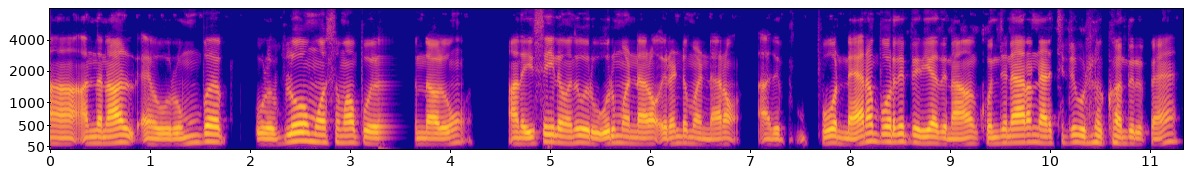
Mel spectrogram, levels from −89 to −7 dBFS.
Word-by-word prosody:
ஆ - - +2 0.3
அந்த 135 +1 -1
நாள் 150 +2 +6 0.2
அ - - 0 0.3
ரொம்ப 150 +6 -5 0.5
ப் - - 0
எவ்ளோ 150 +10 +1 0.2
மோசமா 150 -1 0
போயிருந்தாலும், 120 0 -1 0.5
அந்த 125 -1 +2
இசையில 155 +3 0
வந்து 140 +3 -1
ஒரு 120 - 0
1 140 +3 +2
மணி 135 -2 -3
நேரம், 120 +1 +2
2 135 +3 -3
மணி 115 -2 -3
நேரம். 115 +2 -1 0.3
அது 110 0 -3
ப் 205 - -27 0.3
போ 130 - -1 0.2
நேரம் 170 +9 +3
போறதே 160 0 +2
தெரியாது. 135 -3 +2
நான் 120 +2 0
கொஞ்ச 130 +3 -2
நேரம் 150 +1 +3
நெச்சுட்டு 135 +2 -2
உள்ள 145 +2 -5
உட்கார்ந்துருப்பேன். 120 +1 -3
130 Hz, 165 wpm, -21 LUFS, 120-150 Hz, 0.5 s, நாள்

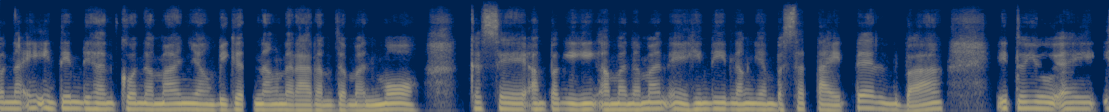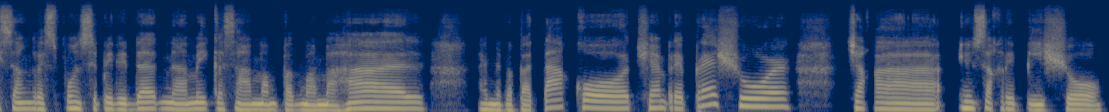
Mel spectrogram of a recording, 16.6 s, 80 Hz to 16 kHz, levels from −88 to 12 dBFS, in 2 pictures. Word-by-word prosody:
naiintindihan 165 -2 0
ko 155 +1 +1
naman 145 0 +2
yang 140 -2 +2
bigat 140 +1 0
ng 140 -1 +3
nararamdaman 130 -1 -1
mo, 145 +1 +3 0.4
kasi 155 -2 0
ang 150 +1 -1
pagiging 150 -1 +1
ama 140 0 +2
naman, 160 +2 +1
eh, 155 - +2
hindi 155 +1 +2
lang 150 0 +2
'yan 145 0 +1
basta 145 +2 -3
title, 150 +3 -2
di - - -4
ba? 125 +7 0 0.4
Ito 175 0 -1
yung 170 -2 +1
ay 160 0 -1
isang 160 -2 -2
responsibilidad 160 0 -1
na 150 -2 +1
may 160 0 0
kasamang 140 -2 0
pagmamahal, 160 +6 +1 0.4
ano 140 -1 +2
pa 135 - -2
ba? 130 +1 -3
Takot, 180 -3 0
siyempre, 180 -2 -3
pressure, 220 - +1 0.4
'tsaka 165 -2 -2 0.6
yung 175 -1 +3
sakripisyo. 135 -4 -1
150 Hz, 140 wpm, -24 LUFS, 140-165 Hz, 0.6 s, ng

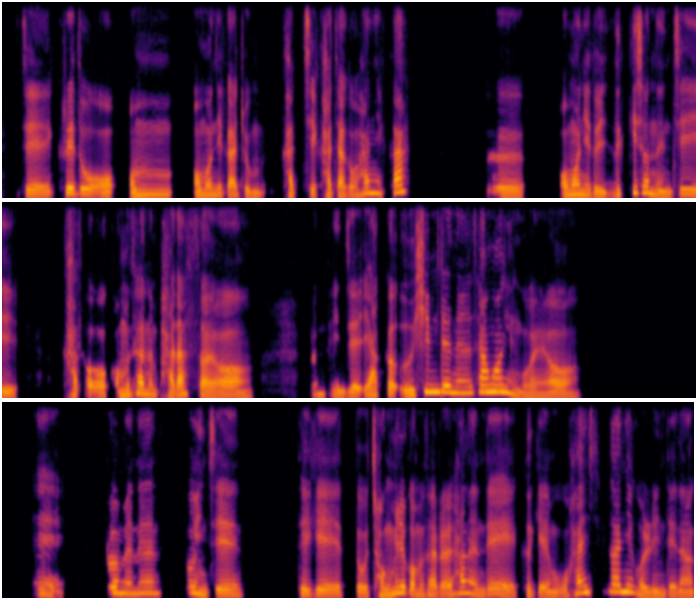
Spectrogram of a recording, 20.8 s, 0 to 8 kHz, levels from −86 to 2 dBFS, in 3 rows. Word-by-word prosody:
이제 180 -2 -1
그래도 225 -2 +3
어 150 - +2
엄 190 +4 -1 0.2
어머니가 175 +2 +1
좀 145 -3 -5 0.2
같이 170 +3 -3
가자고 170 -1 0
하니까. 245 +6 +2 0.8
그 155 -2 -2 0.4
어머니도 185 0 +2
느끼셨는지 190 - 0 0.5
가서 185 -2 0
검사는 190 +3 +1
받았어요. 170 -6 +2 0.6
그런데 195 0 -6
인제 165 0 +1
약간 180 +4 +2
의심되는 255 +5 +4
상황인 285 - +5
거예요. 135 0 -2 1.5
예. 185 -8 -4 0.4
그러면은 235 -1 0 0.2
또 250 - -2
인제 195 -4 0 0.6
되게 185 -3 0
또 170 -1 -1
정밀 185 +10 +2
검사를 190 -4 0
하는데 210 - 0
그게 165 -3 -2
뭐 145 -1 -4
1 235 - +2
시간이 290 0 +1
걸린다나 165 -3 -2
185 Hz, 245 characters per minute, -21 LUFS, 165-220 Hz, 1.5 s, 상황인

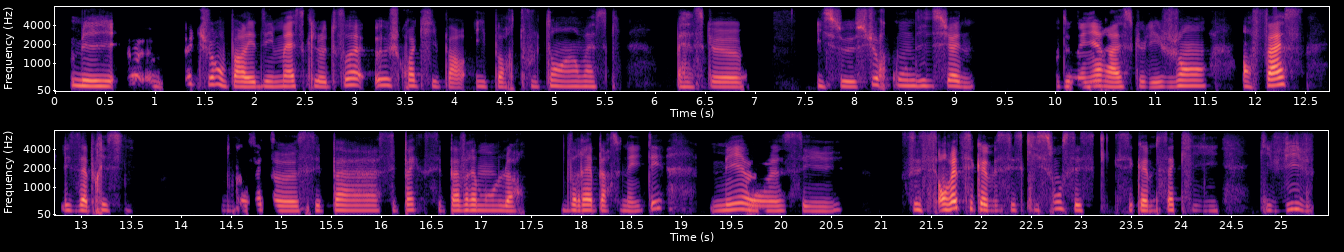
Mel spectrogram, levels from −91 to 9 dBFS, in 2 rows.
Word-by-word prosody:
Mais, 190 -3 +4 0.4
eux - - -10 0.3
eux 270 - -4
tu - - -5
vois 250 0 +3
on 210 - 0
parlais 170 -1 +5
des 180 0 -4
masques 185 +2 +1
l'autre 180 0 -2
fois. 225 +1 +2
Eux, 220 +1 +1
je - - -6
crois 200 -1 0
qu'ils 190 -2 -12
parlent 155 -3 -3
ils 180 -2 -9
portent 170 -1 -6
tout 180 - -14
le 175 - -12
temps 190 +2 -2
un 180 0 -3
masque. 180 -1 -6 0.6
Parce 165 -1 -6
qu'ils 165 -1 +1 0.8
se 180 0 -1
sur-conditionnent, 195 -4 -2 0.9
de 180 - -3
manière 175 +3 +2
à 165 0 +6
ce 165 - -11
que - - -9
les 165 -1 -4
gens 195 +3 +2 0.4
en 180 -1 +1
face 230 - +8 0.3
les 185 0 -3
apprécient. 180 -1 0 0.9
Donc 170 -1 -20
en 175 - -3
fait, 200 +2 -9
heu, 165 0 +3
c'est 175 0 -9
pas 180 -1 0
c'est 175 -1 -19
pas 195 0 0
que 195 - -26
c'est - - -19
pas 180 - +3
vraiment 180 -1 0
leur 170 -2 -1 0.4
vraie 190 +1 +5
personnalité, 180 +6 -5 0.5
mais 190 +6 +1
heu, 170 -3 +2
c'est 160 +1 -9 0.6
c'est 205 -1 -3 0.2
en 200 - +9
fait, 250 +2 +11
c'est 235 - -6
comme 195 -5 +5
c'est 190 +2 -10
ce 185 - -15
qu'ils 190 - -9
sont, 240 +7 -3
c'est 190 -5 -2
ce 180 - -19
qu - - -12
c'est 190 - -12
comme 175 -2 +2
ça 195 - 0
qu'ils 175 -5 -16 0.4
qu'ils 185 - -13
vivent. 190 +1 -6
180 Hz, 175 wpm, -25 LUFS, 170-195 Hz, 0.9 s, fait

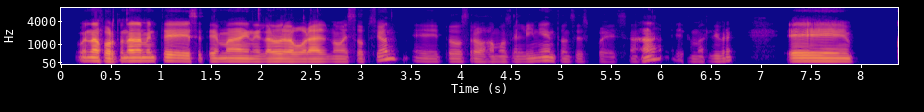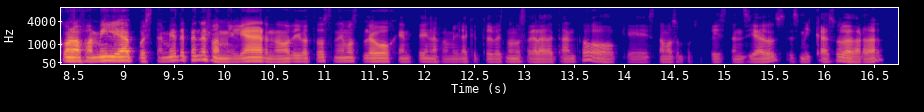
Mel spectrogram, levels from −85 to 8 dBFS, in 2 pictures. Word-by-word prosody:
Bueno, 130 - +3
afortunadamente 125 +1 +4
ese 110 - -6
tema 115 0 +1
en 105 - -2
el 105 - -4
lado 105 +1 +1
laboral 100 0 +2
no 100 0 -8
es 100 - -13
opción. 175 - -8
Eh, 105 -3 -17
todos 105 0 -12
trabajamos 100 -1 -12
en 100 -1 -17
línea, 120 +6 -10
entonces, 105 -5 -15
pues 90 -2 -23
ajá, 180 +4 -7
es - - -29
más 100 -2 -22
libre. 110 +1 -15 0.5
Eh. 115 -1 +2 0.4
Con 130 -1 +6
la 130 - +10
familia, 140 +3 +5
pues, 120 -1 -9
también 125 +5 -7
depende 165 +1 -4
el - - -2
familiar, 115 0 +3
¿no? 105 +2 -4
Digo, 115 -1 -6
todos 130 +1 -12
tenemos 120 0 -10
luego 115 0 -2
gente 105 +1 -16
en 110 - -10
la 105 - -12
familia 100 +1 -18
que - - -28
tal 105 - -15
vez 100 - -15
no 105 - -14
nos 105 -1 -15
agrada 100 -1 -9
tanto 105 +1 -13
o 100 -1 -9
que 95 0 -22
estamos 95 +1 -16
un 95 - -26
poquito - - -39
distanciados, 100 +2 -11
es 110 - -25
mi 100 -2 -18
caso 105 +7 -9
la 110 -3 -1
verdad. 95 - -7
110 Hz, 210 wpm, -23 LUFS, 100-120 Hz, 0.5 s, la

